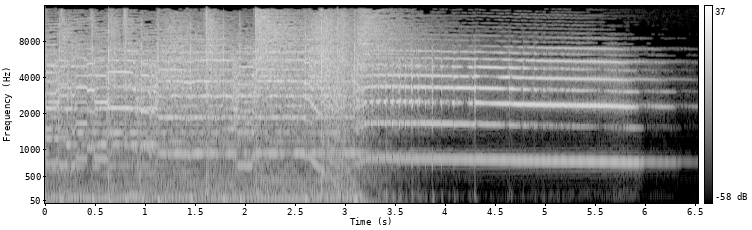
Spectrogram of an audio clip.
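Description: Heavy metal band with an electric guitar lead over drums and bass. About three seconds in, the band drops out and one long electric guitar note, bent down in pitch, rings on alone, fading away near the end.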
